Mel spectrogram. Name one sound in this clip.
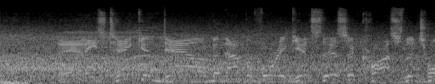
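Football players collide hard in a tackle.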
